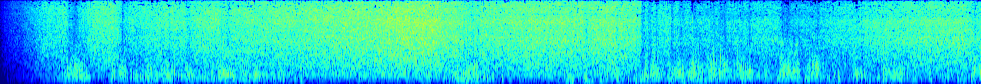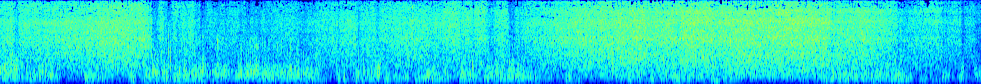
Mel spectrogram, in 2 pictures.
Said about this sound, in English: showing the wind on the Sea of Galilee, so you can just see for yourself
